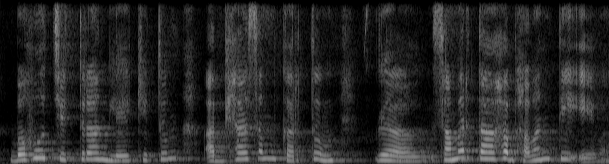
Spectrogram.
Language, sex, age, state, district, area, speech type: Sanskrit, female, 18-30, Karnataka, Dakshina Kannada, rural, spontaneous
